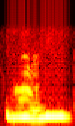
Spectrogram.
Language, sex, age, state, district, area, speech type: Kannada, female, 30-45, Karnataka, Bagalkot, rural, conversation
